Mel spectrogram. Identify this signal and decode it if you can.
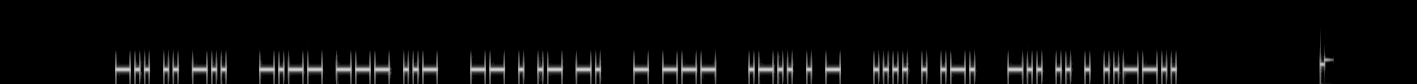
Morse code, heard as a keyed tone, about 25 wpm, 700 Hz. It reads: DID YOU MEAN TO LET HER DIE?
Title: Sentences from Top 1300 Words 25wpm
